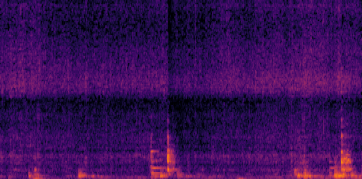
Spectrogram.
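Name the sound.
okra being added to a hot pan, frying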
